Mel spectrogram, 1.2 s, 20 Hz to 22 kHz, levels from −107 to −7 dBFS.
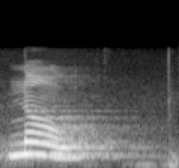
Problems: constant background noise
